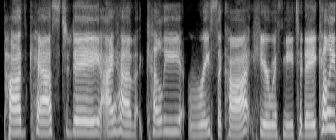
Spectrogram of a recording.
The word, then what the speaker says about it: Racicot: the insurance revolutionized podcast today I have Kelly ricot here with me today Kelly did I say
